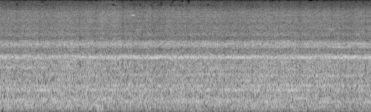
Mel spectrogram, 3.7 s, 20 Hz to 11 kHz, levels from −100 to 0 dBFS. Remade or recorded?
recorded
